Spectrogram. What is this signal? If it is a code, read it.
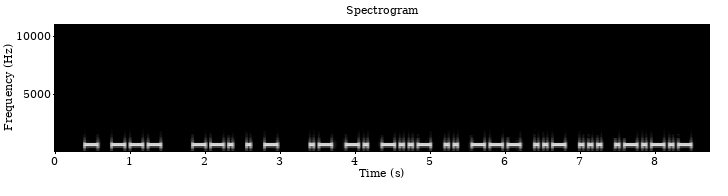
Morse code, heard as a keyed tone, about 20 wpm, 600 Hz. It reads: TO GET ANXIOUS.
